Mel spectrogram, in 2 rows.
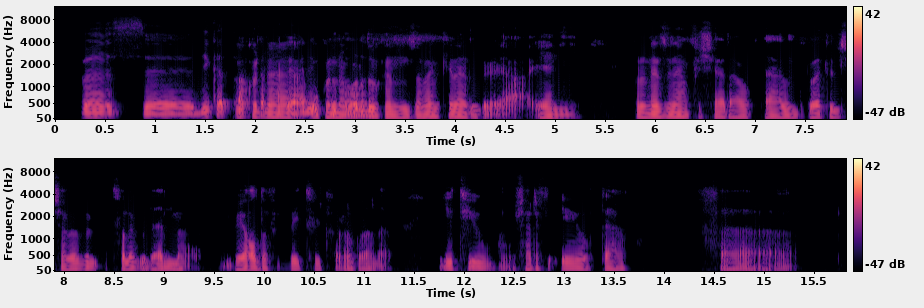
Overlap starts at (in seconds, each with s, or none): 1.8 s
